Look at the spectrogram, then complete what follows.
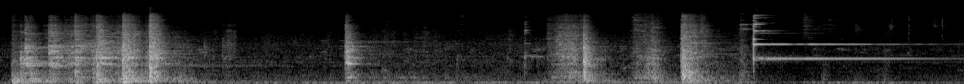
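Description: Brass vessels and utensils clattering and clinking against each other as they are handled and shifted on a shelf. About three quarters of the way in, one brass piece is struck and rings with a clear metallic tone that fades away over about two seconds.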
